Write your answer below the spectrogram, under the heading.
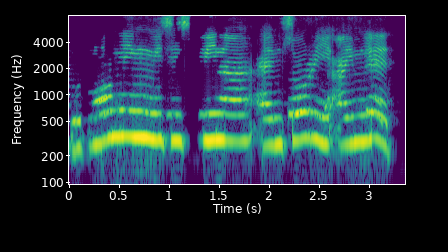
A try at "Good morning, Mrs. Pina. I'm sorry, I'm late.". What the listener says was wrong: Iya, very good. Ya, pengucapannya sudah cukup bagus ya. Nanti lebih diperhalus lagi.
